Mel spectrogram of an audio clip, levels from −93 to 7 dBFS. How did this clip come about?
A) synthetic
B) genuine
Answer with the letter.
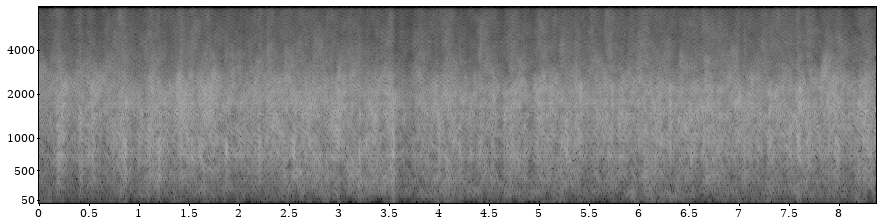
A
